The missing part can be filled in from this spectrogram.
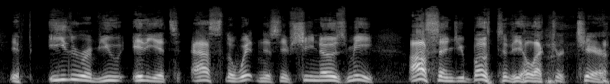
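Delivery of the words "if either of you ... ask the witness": ordinary delivery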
